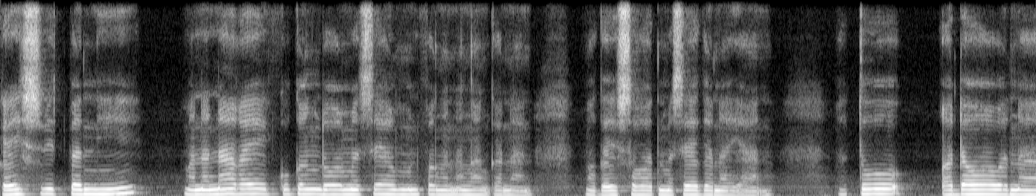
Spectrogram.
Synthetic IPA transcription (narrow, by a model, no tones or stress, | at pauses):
ɡ̥ajswit̚pani | mananakajkuɡaŋdoamasemunfaŋanaŋaŋkananmaɡajsotmaseɡanajan | atu | adoβana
